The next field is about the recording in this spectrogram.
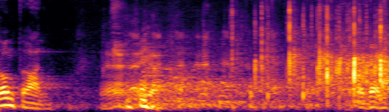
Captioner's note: everyone laughs; audience applauds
